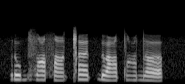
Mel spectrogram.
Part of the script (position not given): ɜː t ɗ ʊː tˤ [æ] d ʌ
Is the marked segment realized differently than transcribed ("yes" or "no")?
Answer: yes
